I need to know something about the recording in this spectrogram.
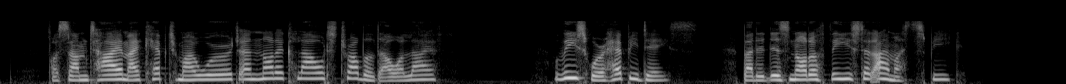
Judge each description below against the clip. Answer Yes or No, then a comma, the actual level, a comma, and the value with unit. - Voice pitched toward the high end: Yes, high, 225 Hz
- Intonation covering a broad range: No, average, 3.8 semitones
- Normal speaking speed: Yes, average, 160 wpm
